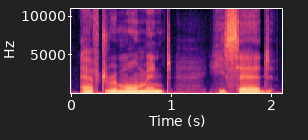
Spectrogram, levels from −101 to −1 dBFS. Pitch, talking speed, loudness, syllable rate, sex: 170 Hz, 140 wpm, -15 LUFS, 4.3 syllables/s, female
